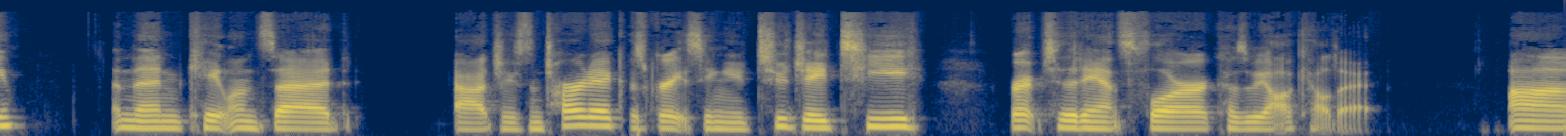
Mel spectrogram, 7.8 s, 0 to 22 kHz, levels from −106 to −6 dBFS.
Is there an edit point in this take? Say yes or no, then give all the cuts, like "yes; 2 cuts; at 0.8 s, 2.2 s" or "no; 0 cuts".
no; 0 cuts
